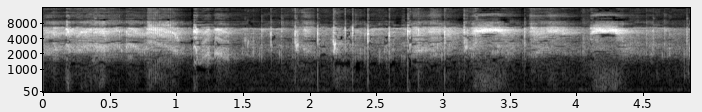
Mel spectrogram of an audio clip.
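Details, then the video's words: Within a swiftlet house, distinct shrill chirps and short twittering bursts from swiftlets rise and fall against a thinner background chorus, with clear gaps between louder calls. "SUARA ASLI BURUNG WALET DALAM RBW"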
